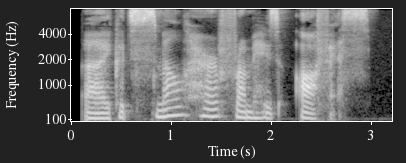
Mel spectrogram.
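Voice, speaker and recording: A woman's put-on character voice, very deep and low in pitch, with lively intonation at a very slow pace. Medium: read story. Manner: gruff, leering.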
